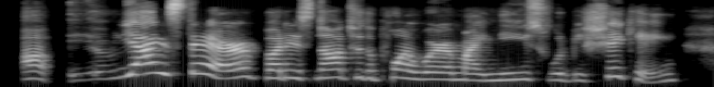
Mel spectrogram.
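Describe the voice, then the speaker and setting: Lively intonation carries a woman's speech. She keeps a moderate pace against a quiet background. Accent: non-native. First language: not English. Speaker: mindset trainer and keynote speaker. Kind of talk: podcast interview.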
